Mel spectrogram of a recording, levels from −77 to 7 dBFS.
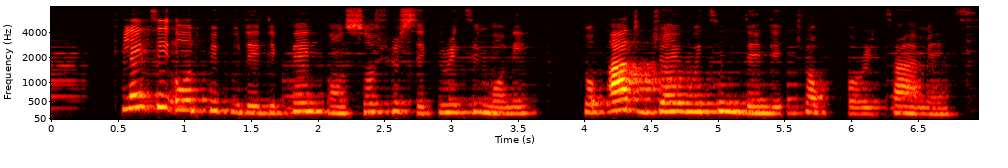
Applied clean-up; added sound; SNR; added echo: neural mask model RNNoise.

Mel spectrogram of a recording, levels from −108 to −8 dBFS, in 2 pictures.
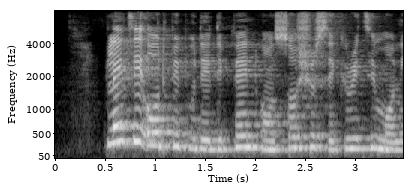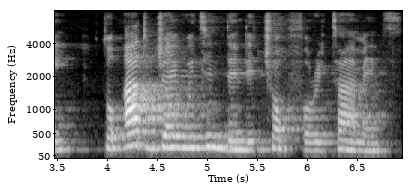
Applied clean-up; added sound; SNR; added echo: neural mask model Resemble Enhance denoiser.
